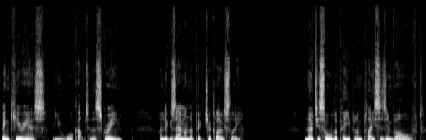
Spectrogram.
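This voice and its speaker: A man narrating a guided relaxation and visualisation exercise as an instructor, in a measured, instructional way with deliberate pauses. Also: deep voice, animated, dry recording, studio quality.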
